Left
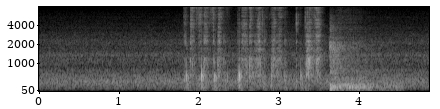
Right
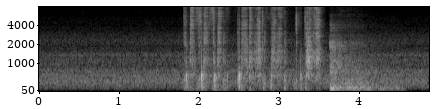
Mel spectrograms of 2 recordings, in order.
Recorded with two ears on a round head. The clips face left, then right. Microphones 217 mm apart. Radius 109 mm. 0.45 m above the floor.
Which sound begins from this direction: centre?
Writing, at 1.8 s.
